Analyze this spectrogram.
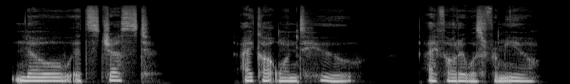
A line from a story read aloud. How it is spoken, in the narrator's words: the sister said, in a quiet, uncertain tone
